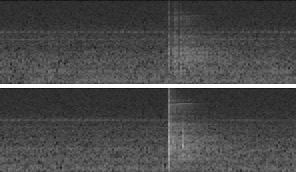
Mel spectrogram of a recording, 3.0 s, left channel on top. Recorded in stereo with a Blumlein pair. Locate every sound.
1.7 s a camera shutter: 35° right, 2.5 m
